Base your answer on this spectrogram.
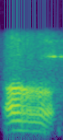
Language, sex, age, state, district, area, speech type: Bodo, male, 18-30, Assam, Kokrajhar, rural, conversation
